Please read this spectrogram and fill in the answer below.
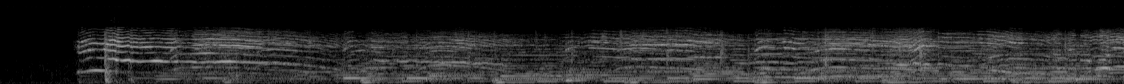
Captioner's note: children cheer; upbeat music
